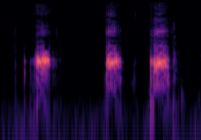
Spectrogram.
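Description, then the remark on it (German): A raven named Jakob gives three harsh, raspy caws, loud and clear, with short irregular pauses between them and no voices around. “Genau, Jakob, der Rabe.”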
